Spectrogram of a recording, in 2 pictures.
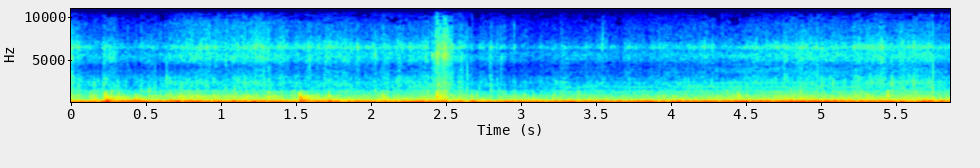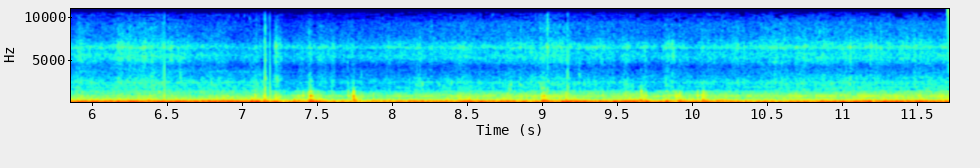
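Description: Steady wind rumble on the microphone of a camera on a moving mountain bike, with a few sharp clicks from the bike.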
